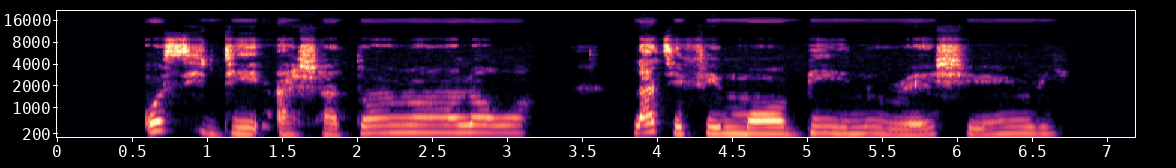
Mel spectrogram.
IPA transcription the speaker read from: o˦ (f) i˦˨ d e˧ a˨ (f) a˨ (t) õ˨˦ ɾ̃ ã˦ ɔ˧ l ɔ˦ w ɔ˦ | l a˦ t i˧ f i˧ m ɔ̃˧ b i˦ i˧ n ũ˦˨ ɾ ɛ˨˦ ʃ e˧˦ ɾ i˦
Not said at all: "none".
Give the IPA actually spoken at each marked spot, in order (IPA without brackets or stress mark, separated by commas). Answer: s, ʃ, t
